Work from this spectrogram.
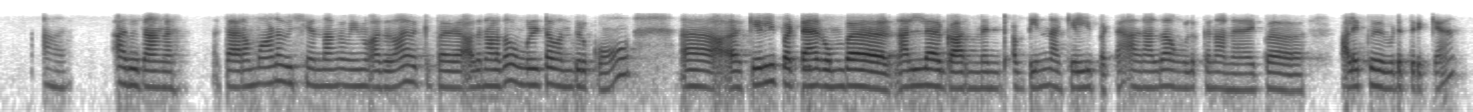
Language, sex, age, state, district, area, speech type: Tamil, female, 18-30, Tamil Nadu, Salem, urban, conversation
